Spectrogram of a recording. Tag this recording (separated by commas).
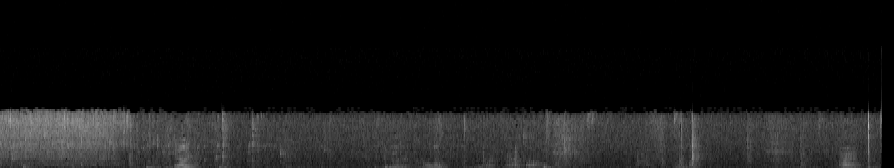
Water tap, Sink (filling or washing), Water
